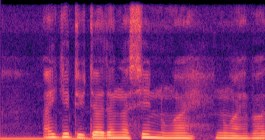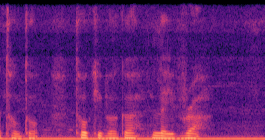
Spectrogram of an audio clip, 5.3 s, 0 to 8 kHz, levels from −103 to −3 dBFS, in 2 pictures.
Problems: background sounds at intervals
